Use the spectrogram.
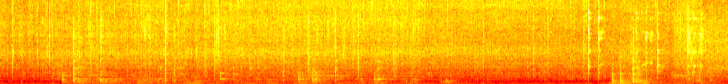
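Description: A steady sizzle of vegetables sautéing in hot oil and meat juices in a pan, with scraping and stirring clatters, a few sharper pops and knocks near the end.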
